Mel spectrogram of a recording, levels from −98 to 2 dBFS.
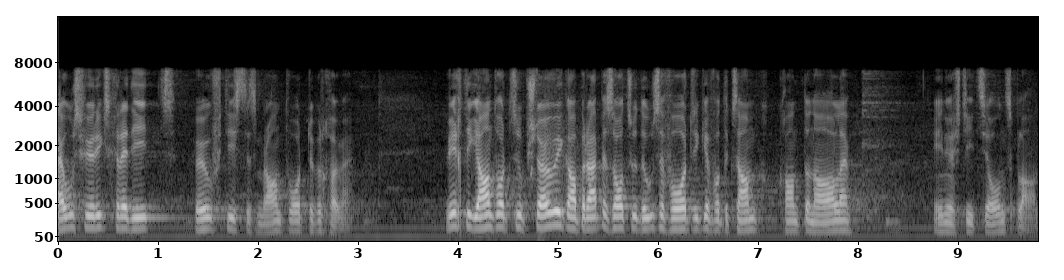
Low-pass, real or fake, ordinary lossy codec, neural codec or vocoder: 7.2 kHz; real; none; none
